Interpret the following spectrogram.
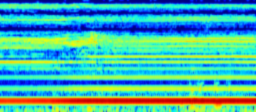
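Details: Camper van (Fiat Ducato) cabin: steady, unbroken mid-pitched buzz holding level, suspected entry-step alarm warning the step hasn't retracted, while searching speakers and fuses for a mysterious noise.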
